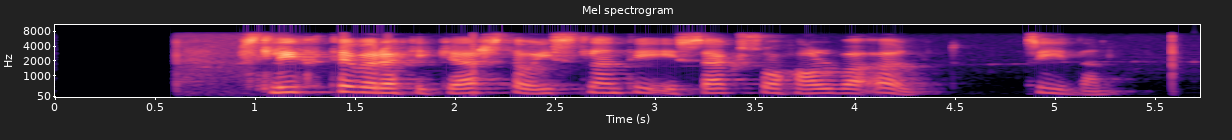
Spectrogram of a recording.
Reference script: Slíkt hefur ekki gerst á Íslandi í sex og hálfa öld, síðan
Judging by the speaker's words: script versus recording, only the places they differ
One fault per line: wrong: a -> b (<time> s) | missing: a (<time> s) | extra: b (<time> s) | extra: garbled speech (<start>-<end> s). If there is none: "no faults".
no faults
